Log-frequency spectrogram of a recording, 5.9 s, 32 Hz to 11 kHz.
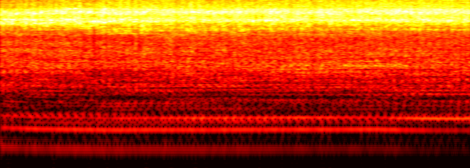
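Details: Rebuilt 1933 Chevrolet straight-six (5.6:1 compression, 74 hp @ 3200 rpm), first run in over 60 years: steady, smooth low idle with no knocks or misses. Normal idle.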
